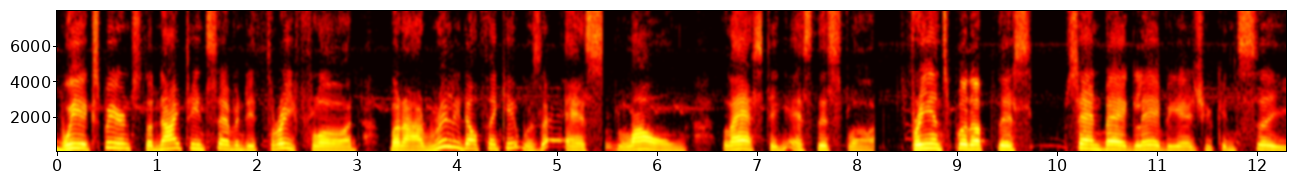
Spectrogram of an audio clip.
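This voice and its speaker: The speaker has a Mississippi accent and talks at a very slow pace. The sound is dry and close, without any echo. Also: woman. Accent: US Southern (Mississippi). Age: 70s. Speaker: flood-affected resident. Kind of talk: news interview.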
